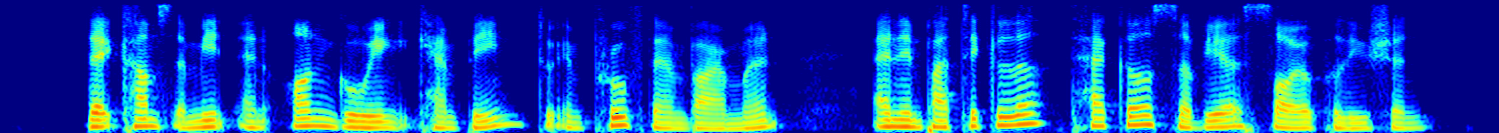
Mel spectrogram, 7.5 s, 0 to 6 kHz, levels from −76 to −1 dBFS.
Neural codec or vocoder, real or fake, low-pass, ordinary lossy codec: codec, 16 kHz, 0.3 kbps, FocalCodec; fake; 5.4 kHz; Opus, 32 kbps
